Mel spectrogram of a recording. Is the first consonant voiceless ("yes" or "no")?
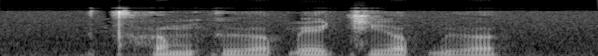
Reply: yes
